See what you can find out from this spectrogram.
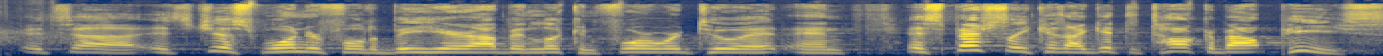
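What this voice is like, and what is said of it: Southern US accent. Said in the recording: “you can tell from my southern accent, I grew up in Tennessee”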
